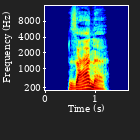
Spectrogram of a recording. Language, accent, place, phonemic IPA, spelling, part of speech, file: German, Germany, Berlin, /ˈzaːnə/, Sahne, noun, De-Sahne.ogg
- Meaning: cream (milkfat)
